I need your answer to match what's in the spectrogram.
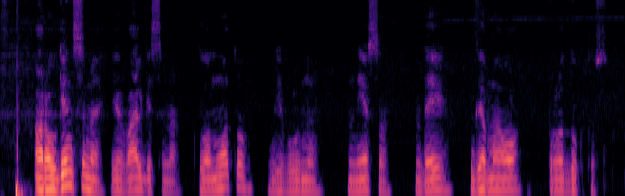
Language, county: Lithuanian, Vilnius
